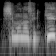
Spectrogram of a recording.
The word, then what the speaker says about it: 시모노세키: 이거 좀 발음 조심해야 돼요. 시모노세키 조약입니다.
